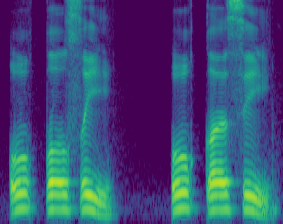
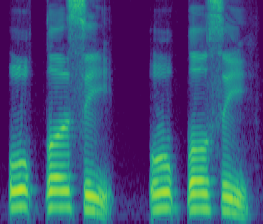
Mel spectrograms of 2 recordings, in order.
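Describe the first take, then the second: No difference in how they are said.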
